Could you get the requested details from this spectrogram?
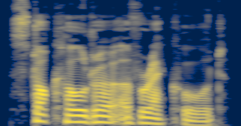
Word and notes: stockholder of record: British English

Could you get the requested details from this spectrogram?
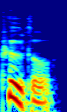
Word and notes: poodle: British English

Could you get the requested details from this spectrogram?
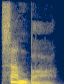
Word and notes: sandbar: British English

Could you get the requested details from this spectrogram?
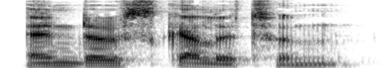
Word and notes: endoskeleton: British English

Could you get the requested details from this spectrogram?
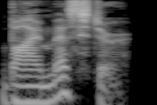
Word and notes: bimester: American English

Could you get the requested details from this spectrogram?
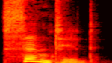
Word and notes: scented: British English

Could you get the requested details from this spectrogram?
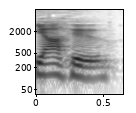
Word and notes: yahoo: American English

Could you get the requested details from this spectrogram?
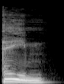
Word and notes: aim: British English

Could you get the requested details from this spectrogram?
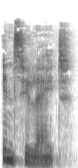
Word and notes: insulate: British English

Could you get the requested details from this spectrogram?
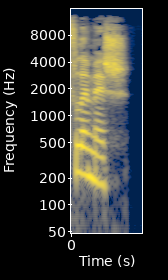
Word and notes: flemish: American English

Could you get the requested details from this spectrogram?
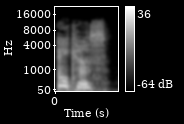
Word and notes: acas: British English

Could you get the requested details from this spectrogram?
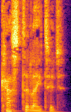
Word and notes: castellated: British English

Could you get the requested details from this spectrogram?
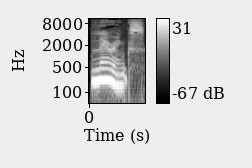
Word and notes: larynx: American English

